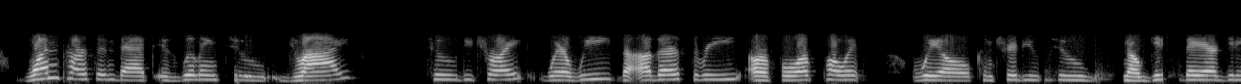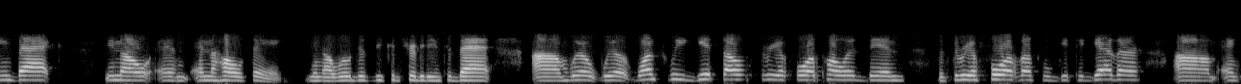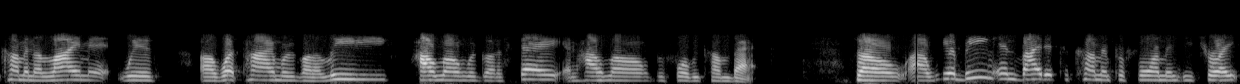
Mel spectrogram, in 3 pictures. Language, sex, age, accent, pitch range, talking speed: English, female, 30-49, American, 185-220 Hz, 160 wpm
